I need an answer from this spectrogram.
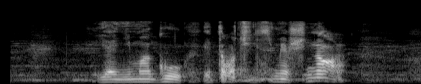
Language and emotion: Russian, angry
